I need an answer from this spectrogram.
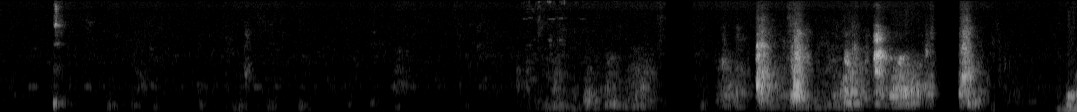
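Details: Blenheim Cavalier King Charles Spaniel puppies, a litter of five born on New Year's to Paris and Spike, in a home puppy pen: scattered soft squeaks early, then a loud cluster of sharp yelping barks in the second half.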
